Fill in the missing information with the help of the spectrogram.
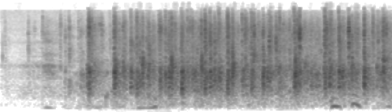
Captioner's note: clapping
